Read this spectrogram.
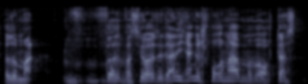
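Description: A man's voice: fairly high pitch, fast. Joking, enthusiastic man on a podcast. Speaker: podcast co-host. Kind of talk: casual chat.

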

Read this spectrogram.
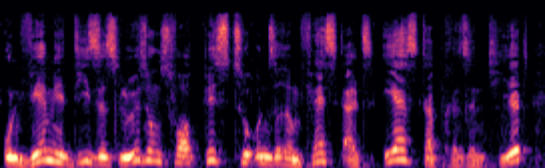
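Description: Young male detective, audio drama, inquisitive, precise, theatrical, lively intonation, lightly husky. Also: a little high, moderate pace. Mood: declaiming, intrigued. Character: eager, inquisitive young male detective reading a riddle aloud. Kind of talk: German audio drama acting.

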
